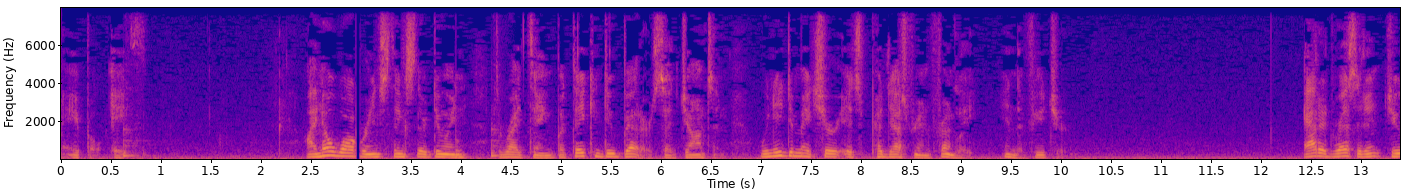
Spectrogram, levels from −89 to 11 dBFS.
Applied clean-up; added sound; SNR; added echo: none; Snare drum; 10 dB; none.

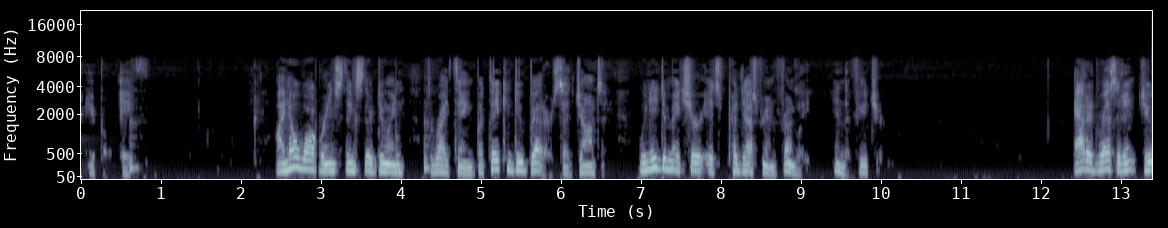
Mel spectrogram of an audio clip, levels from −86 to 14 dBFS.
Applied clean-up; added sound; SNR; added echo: classical method spectral subtraction.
